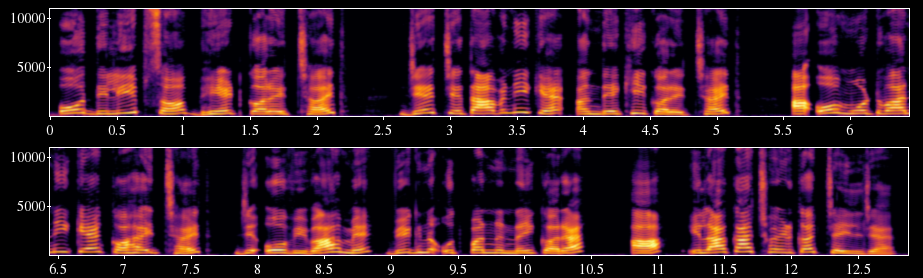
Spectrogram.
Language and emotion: Maithili, neutral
